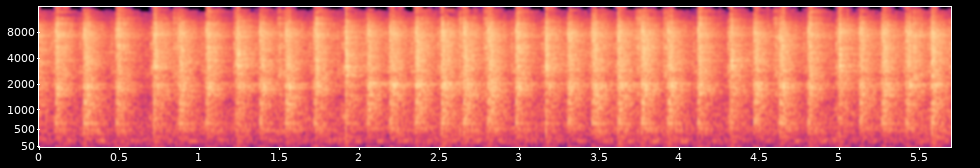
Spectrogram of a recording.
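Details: Homemade one-valve engine with noisy ratchet cam drive: sharp clattery pops about three per second, uneven spacing and swelling strength; runs badly from valve timing jitter, with very early injection suspected of causing poor atomization.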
